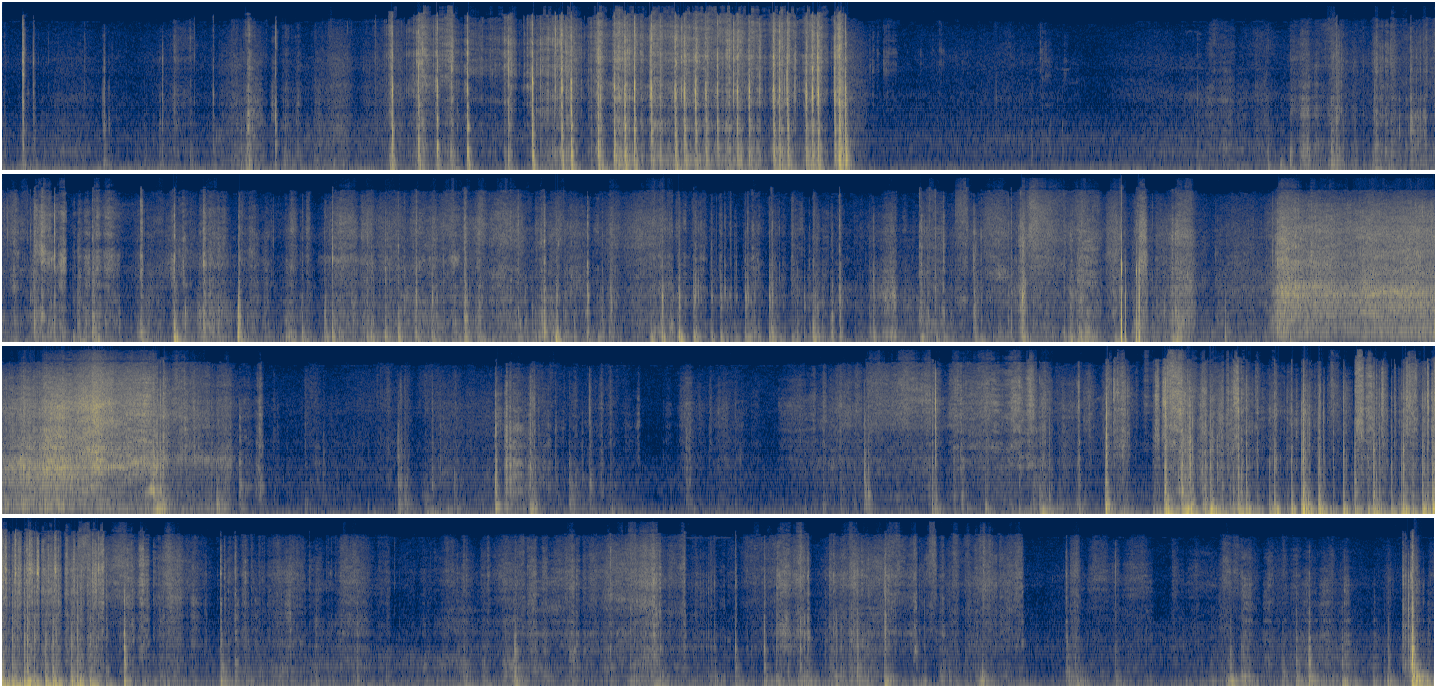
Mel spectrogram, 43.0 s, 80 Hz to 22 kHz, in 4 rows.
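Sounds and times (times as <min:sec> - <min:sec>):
cards tapping and scraping: 0:02.8 - 0:06.4, 0:27.7 - 0:34.3.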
